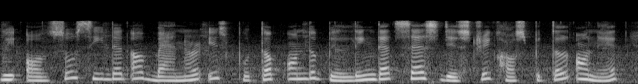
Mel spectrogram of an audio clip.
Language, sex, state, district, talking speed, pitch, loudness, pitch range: English, female, Assam, Kamrup Metropolitan, 170 wpm, 230 Hz, -17 LUFS, 185-255 Hz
